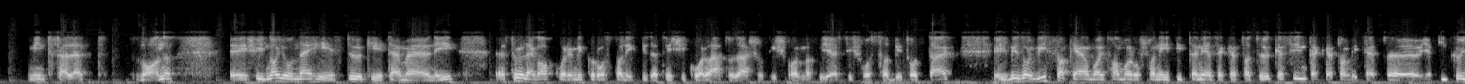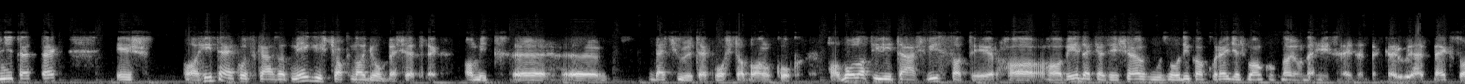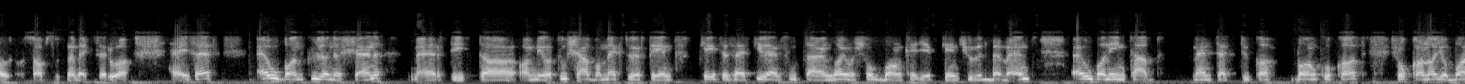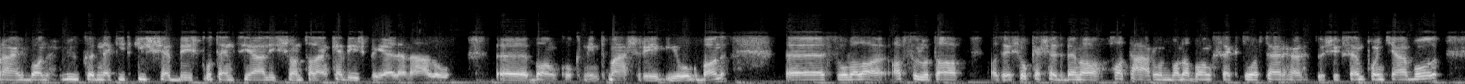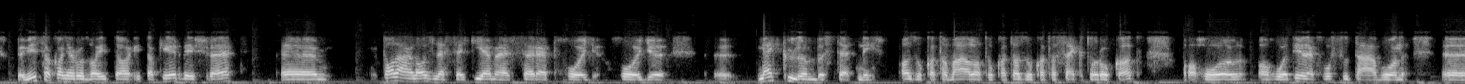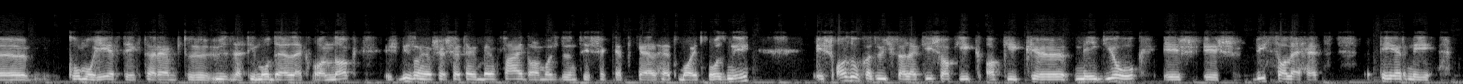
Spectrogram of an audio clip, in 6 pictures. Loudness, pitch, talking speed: -16 LUFS, 130 Hz, 120 wpm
